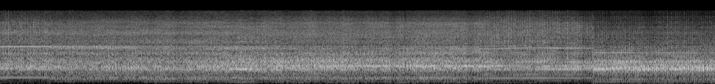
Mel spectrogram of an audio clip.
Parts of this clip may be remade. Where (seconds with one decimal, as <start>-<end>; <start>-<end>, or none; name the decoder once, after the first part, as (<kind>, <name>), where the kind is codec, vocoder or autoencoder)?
0.5-4.8 (autoencoder, DAC-VAE)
